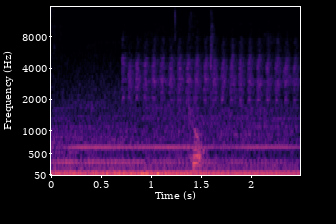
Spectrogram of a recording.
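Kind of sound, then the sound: bird, birds singing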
